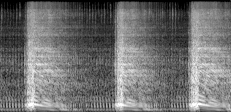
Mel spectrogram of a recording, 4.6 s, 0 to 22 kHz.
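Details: Warmed-up Kawasaki KX450 with a Rekluse Radius CX auto clutch and free play gain set correctly: three quick throttle blips rise and settle cleanly back to a steady idle, with crisp response and no clutch drag.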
